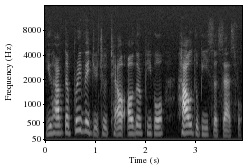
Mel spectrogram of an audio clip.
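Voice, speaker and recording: At a fairly slow pace, the voice shows ordinary pitch variation against a quiet background. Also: woman. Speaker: college instructor. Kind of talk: tutorial. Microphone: video call.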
